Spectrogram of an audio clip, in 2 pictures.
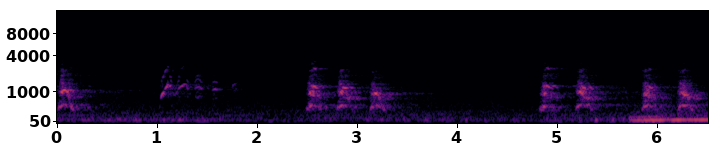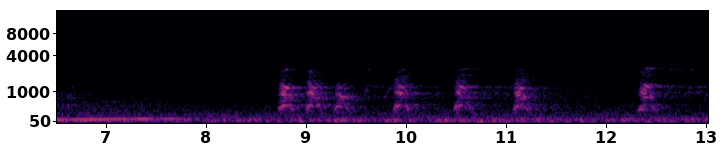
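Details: Dog barking on 2/6/2024 at 6:02 pm, sharp barks in irregular groups of two to four, a lull around six to eight seconds with a low droning hum, then a steady run of barks to the end.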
